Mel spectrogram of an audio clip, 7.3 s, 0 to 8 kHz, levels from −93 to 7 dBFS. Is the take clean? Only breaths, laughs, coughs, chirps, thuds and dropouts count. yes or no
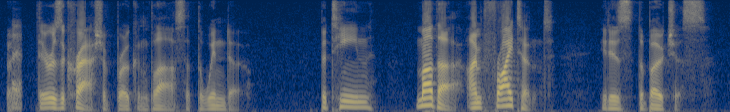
no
